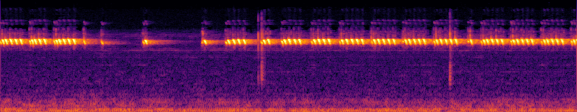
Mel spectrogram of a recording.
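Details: A house cricket chirps at midnight with high, pulsed chirps repeated about three times a second. The chirping falters and breaks off for a moment near the start, then resumes steadily over a faint low hum.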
